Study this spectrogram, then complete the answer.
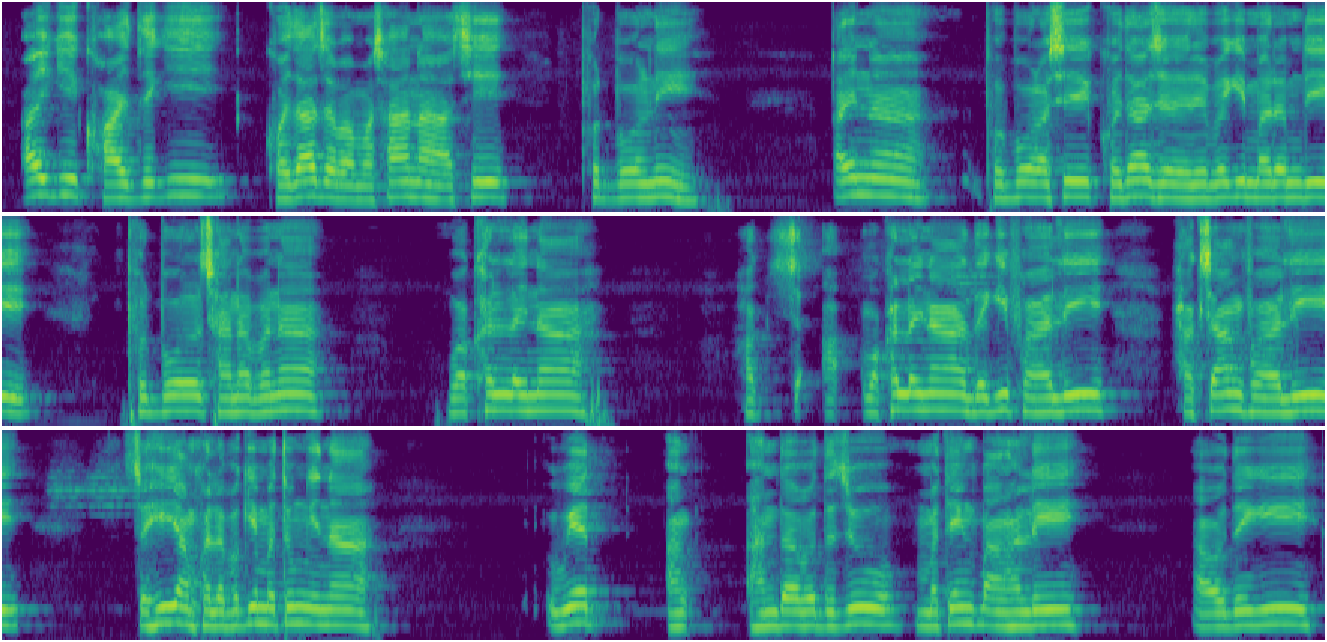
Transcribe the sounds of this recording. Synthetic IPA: ɐjɡikʰwajdɐɡikʰojdazɐβɐmɐsanɐːsi | pʰut̚bolni | ɐjnɐpʰut̚bolɐsikʰojdazɐɾibɐɡimɐɾɐmdi | pʰut̚bolsʰanɐbɐnɐ | wakʰɐlːɐjna | kwakʰɐlːɐjnadɐɡipʰaɦɐli | hak̚t͡ʃaŋpʰaɦɐli | sɐɦijamkʰəlɐbɐɡimɐtuŋina | wet̚ | handaβɐdɐzumɐteŋpaŋhalːi | awdɐɡi

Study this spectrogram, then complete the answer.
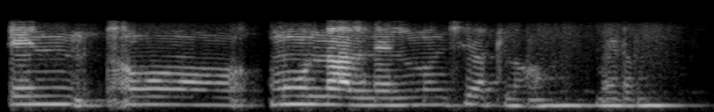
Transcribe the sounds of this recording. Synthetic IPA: enomuːɽnaːlnɛlːɐnuɲt͡ʃiɐt̪laːmɛːɽɐm

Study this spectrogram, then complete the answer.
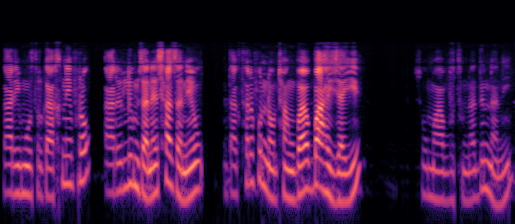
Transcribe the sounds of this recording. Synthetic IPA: ɡ̥aɾimɔtʰɔɾɡakʰɯnepʰɾɔɡaɾɯlɯmzanesazanew | dak̚tʰaɾpʰunawtʰaŋbabaɦajzajɯ | sɔmabutʰunadɯnːani

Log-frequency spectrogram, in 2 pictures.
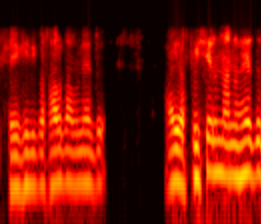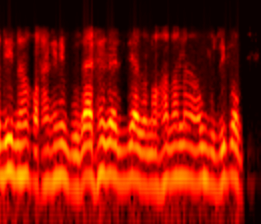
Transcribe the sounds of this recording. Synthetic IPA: xejkʰinikɔtʰaɔtaɹmanɛ | aɹiɔpʰisialmanuɦɛzodinɔɦɔkɔtʰakʰinibuzajtʰɔjzajzetiazɔnɔxadʱanaːubuzʱipɔbɔ

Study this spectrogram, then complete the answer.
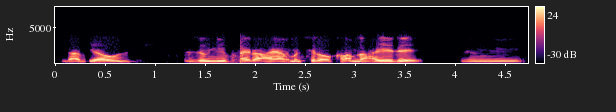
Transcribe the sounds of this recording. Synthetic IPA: dabijaw | zɯŋnipʰajɾaɦajamɯnsiɾawkʰalamnaɦajɯde | zɯŋni

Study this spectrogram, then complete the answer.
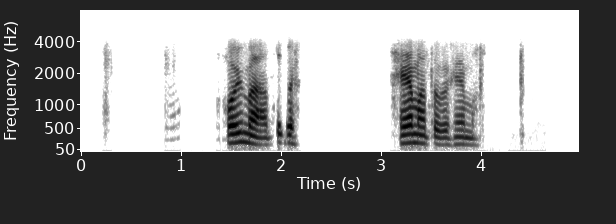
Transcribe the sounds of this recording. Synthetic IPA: hojmat̪ɔbɛ | hɛ̃mat̪ɔbɛɦɛ̃ma

